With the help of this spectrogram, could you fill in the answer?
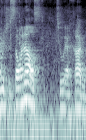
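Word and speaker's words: אחד: It's meant to be although the way we say let's, they probably isn't completely right, but echad.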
